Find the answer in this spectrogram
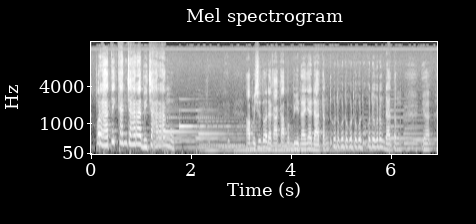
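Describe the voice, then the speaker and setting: A man's voice: sits high, lively intonation, fairly quick, over music. A middle-aged male pastor preaching a sermon in a church, telling stories and acting out quotes. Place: church sanctuary.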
